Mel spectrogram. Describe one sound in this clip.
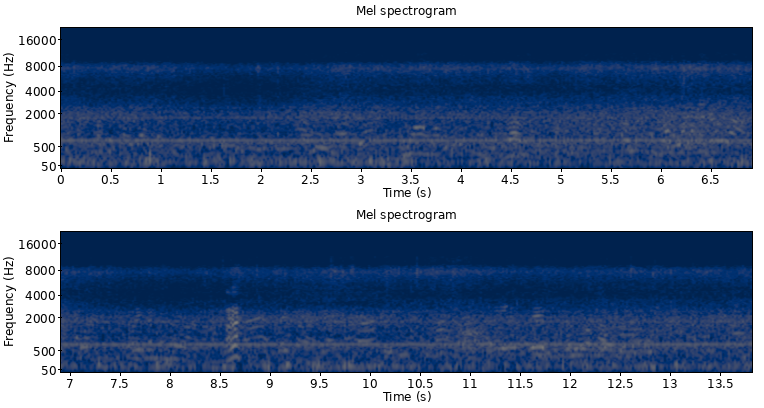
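Children and adults chatter and shout nearby and far off across an open beach.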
